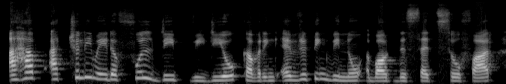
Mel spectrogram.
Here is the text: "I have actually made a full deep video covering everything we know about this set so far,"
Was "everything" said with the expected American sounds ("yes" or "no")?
no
